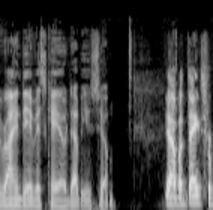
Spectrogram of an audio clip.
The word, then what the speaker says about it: Ryan Davis K: last week um I I pronounced his his name as Ryan Davis cow uh but it's really Ryan Davis K so yeah but thanks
